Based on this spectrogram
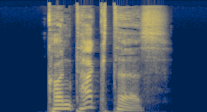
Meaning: genitive singular of Kontakt
- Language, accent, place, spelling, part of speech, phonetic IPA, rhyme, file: German, Germany, Berlin, Kontaktes, noun, [kɔnˈtaktəs], -aktəs, De-Kontaktes.ogg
